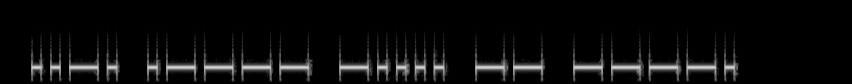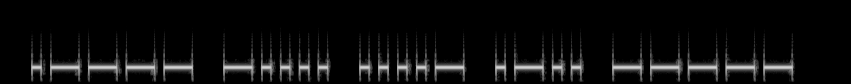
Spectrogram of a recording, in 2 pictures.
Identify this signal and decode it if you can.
Morse code, heard as a keyed tone, about 13 wpm, 800 Hz. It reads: F16M9 164L0
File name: LEZIONI / 9 286 12wpm 2305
